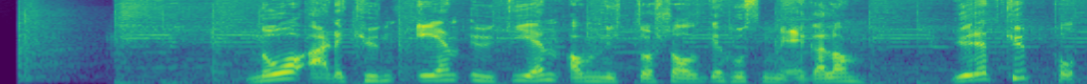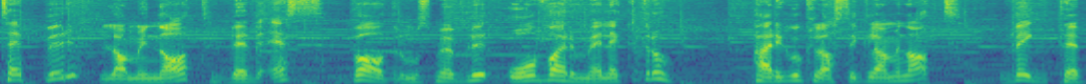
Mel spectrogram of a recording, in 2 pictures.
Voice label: no hard sell, norsk, mann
